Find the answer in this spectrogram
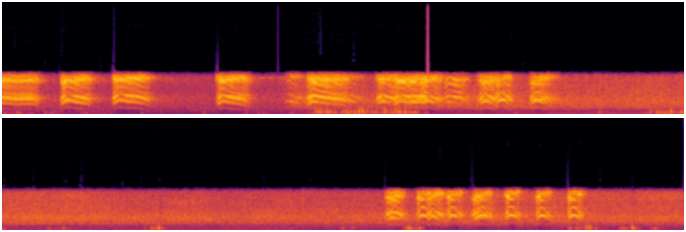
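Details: Florida crow, subspecies Corvus brachyrhynchos pascuus, delivering rapid bursts of short, grating caws in irregular runs, a pause of several seconds, then another quick string of caws; faint low rumble and scattered ticks behind.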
